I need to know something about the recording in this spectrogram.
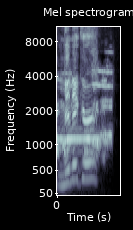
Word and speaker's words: Minegar: Minegar. And did I pronounce that right? Is it Minegar? Yep. Yeah, okay. Like vinegar.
